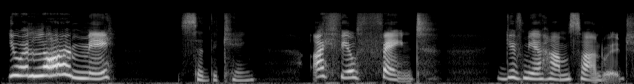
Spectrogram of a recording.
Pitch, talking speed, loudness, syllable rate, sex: 285 Hz, 125 wpm, -16 LUFS, 3.8 syllables/s, female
